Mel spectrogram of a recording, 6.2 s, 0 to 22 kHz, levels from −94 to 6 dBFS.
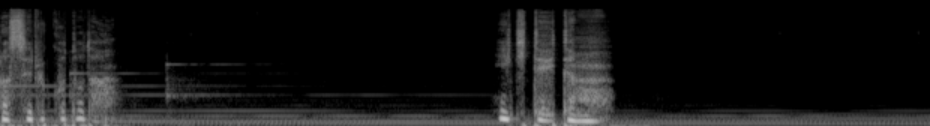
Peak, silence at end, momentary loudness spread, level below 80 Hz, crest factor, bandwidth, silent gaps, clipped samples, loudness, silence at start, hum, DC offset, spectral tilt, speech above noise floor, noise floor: -14 dBFS; 1.95 s; 27 LU; -52 dBFS; 22 dB; 16 kHz; none; under 0.1%; -31 LUFS; 0 s; none; under 0.1%; -5 dB/octave; 30 dB; -59 dBFS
